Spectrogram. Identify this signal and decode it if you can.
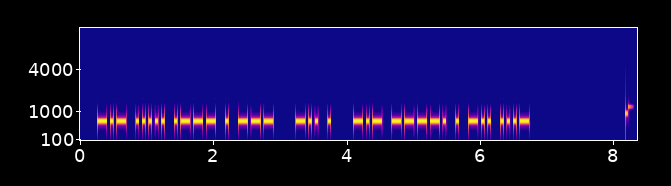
Morse code, heard as a keyed tone, about 25 wpm, 700 Hz. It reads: K5JEO DE K9EDV
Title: USA Callsign DE Callsign - 5 Characters - 25wpm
